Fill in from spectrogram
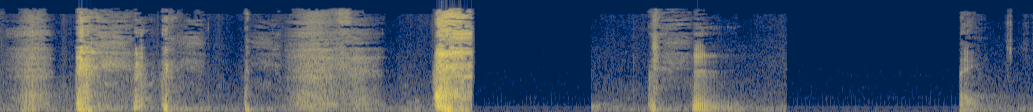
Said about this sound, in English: Did you know that that cough was heard around the world?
